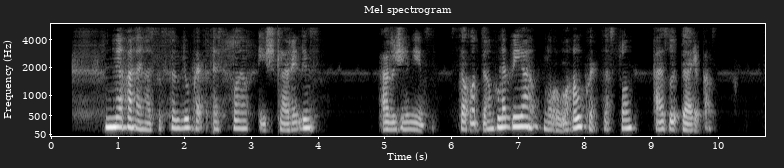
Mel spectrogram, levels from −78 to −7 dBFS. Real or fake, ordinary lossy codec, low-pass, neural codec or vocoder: fake; AAC, 24 kbps; 5.4 kHz; codec, 16 kHz, 0.5 kbps, FreqCodec, larger model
